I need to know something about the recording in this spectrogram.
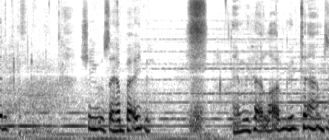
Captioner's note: sniffles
